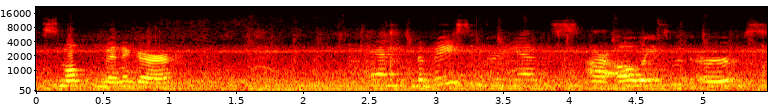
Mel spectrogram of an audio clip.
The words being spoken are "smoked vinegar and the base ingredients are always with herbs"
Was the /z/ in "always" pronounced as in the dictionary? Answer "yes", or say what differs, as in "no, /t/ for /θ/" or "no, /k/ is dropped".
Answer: yes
